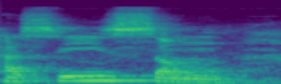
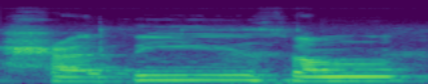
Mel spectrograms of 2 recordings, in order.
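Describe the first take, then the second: First: The consonant is a plain hissing 's' sound. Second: The consonant is a 'th' sound, tongue at teeth. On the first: The speaker calls it wrong. "ज़्यादातर लोग पढ़ते हैं हसीसन, और हसीसन होता नहीं" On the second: The speaker calls it right. "सही क्या है? हसीसन"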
